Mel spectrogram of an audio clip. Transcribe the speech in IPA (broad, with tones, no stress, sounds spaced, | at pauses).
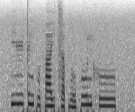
j yː˥ t̪ ɪ˥ ŋ kʷ ɐ˧ p̚ aː˧ j t͡s ɐ˨ p̚ uː˨˩ p uː˥ n h uː˧ p̚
